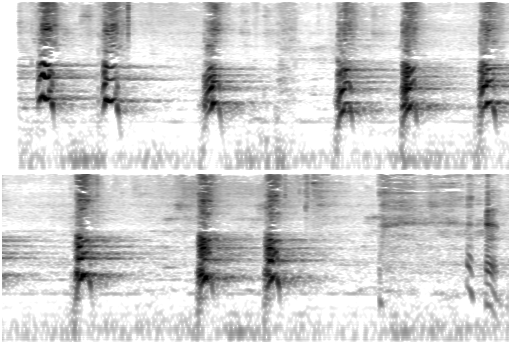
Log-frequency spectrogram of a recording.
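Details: Nala, a Newfoundland in Arizona, barking at her big brother Teddy to insist he play: about ten short, deep, hoarse woofs spaced roughly one second apart, ending with a person's voice and laughter.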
